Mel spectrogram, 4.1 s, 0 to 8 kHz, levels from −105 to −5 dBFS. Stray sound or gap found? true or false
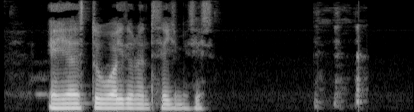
true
